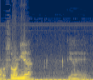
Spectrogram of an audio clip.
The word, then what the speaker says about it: Orsogna: Mis abuelos y mi papá incluido eran de un pueblito que se llama Orsonia, se escribe Orsogna, GNA, que tiene 4.000 habitantes, está en la provincia de Chieti, que se escribe Chieti con doble T.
